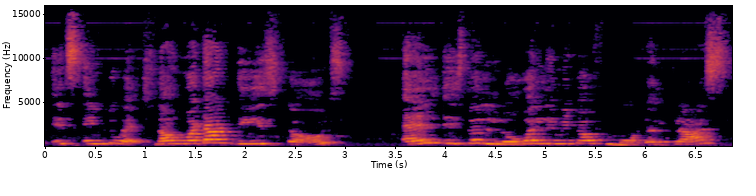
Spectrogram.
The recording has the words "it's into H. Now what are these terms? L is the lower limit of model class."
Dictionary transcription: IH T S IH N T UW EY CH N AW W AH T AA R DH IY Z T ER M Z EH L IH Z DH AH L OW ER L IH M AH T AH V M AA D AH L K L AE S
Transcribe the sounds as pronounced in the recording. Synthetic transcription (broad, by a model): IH T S IH N T UW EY S N AW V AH T AA R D IY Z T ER M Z EH L IH Z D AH L OW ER L IH M AH T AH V M AA D AH L K L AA S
